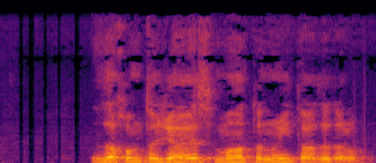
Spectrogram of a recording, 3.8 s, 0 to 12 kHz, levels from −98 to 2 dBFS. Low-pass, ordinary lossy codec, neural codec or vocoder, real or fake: 10.8 kHz; AAC, 48 kbps; vocoder, 48 kHz, 128 mel bands, Vocos; fake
